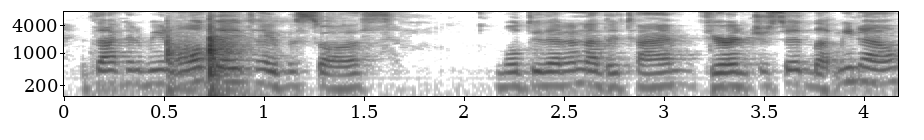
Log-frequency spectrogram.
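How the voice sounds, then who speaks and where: Loud background noise accompanies a voice with ordinary pitch variation. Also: woman. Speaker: home cooking vlogger. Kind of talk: casual cooking tutorial chat. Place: kitchen. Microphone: webcam.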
